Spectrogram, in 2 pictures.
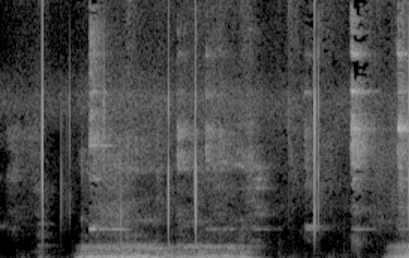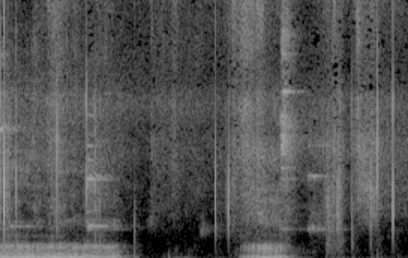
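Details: Lazy old golden retriever lying on a cool tile floor after a walk, growling during tug-of-war with an American Akita puppy over a plush toy; three low rumbling growls of about two seconds, one second and half a second, with pauses between.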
